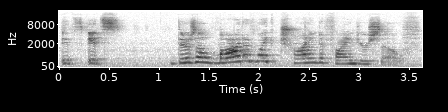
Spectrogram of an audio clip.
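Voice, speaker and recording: A woman's voice with audible room echo. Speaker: tarot reader. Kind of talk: pick a card tarot reading. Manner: casual, filler-heavy.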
